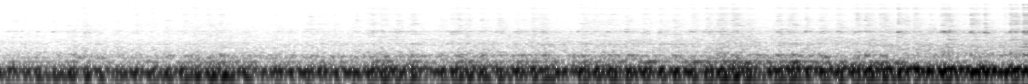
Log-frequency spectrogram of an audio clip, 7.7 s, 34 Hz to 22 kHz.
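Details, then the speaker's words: Ford Mustang 5.0 after swapping to an Explorer GT40 intake, first test fire after timing set and fresh oil and filter: steady, even firing with a deep smooth rumble swelling as revs build; normal running. "So now as soon as we get this done, we're going to do a test fire and let's hear it run with that GT40 intake."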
